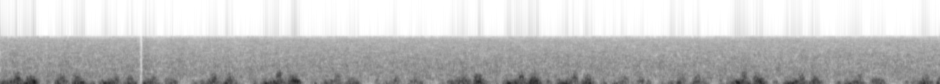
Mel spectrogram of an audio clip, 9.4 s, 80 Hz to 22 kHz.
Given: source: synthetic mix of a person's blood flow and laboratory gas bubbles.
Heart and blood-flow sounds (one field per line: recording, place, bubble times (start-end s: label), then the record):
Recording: Doppler ultrasound of blood flow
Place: precordium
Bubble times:
no bubbles
From the record:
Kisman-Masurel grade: 000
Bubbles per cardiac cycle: 0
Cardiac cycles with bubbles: 0%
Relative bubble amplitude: no bubbles discernible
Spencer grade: 0 (complete lack of bubble signals)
